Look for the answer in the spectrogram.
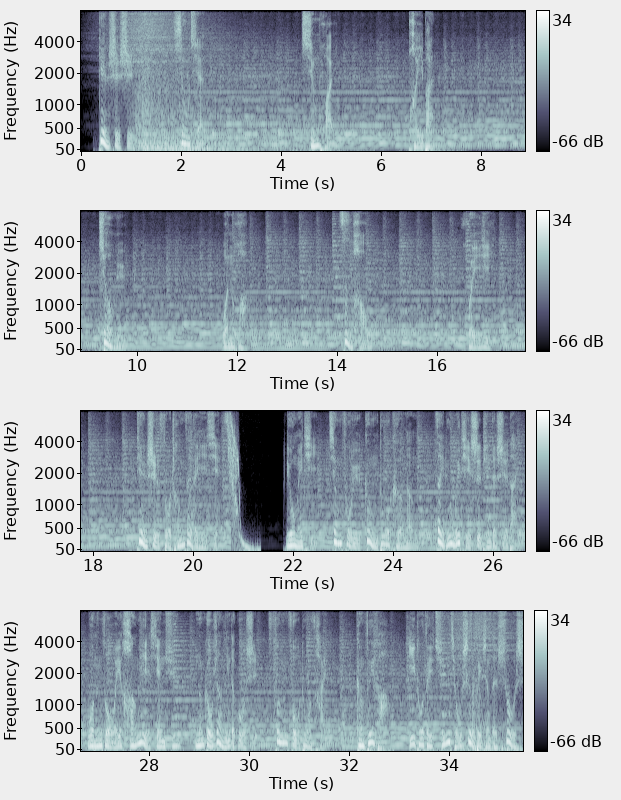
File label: Chinese Mandarin promos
